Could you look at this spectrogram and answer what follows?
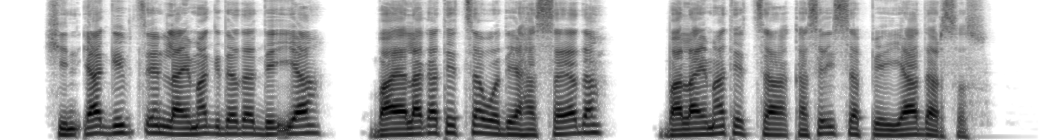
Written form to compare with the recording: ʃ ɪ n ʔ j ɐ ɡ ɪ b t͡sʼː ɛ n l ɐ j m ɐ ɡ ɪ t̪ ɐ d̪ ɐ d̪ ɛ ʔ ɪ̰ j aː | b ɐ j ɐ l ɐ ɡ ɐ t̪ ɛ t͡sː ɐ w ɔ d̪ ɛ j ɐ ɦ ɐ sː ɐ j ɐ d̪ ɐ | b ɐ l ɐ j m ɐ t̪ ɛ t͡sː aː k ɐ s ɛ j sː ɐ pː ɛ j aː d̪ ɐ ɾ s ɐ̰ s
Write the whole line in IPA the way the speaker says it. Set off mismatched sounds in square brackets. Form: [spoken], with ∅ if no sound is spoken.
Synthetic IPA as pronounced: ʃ ɪ n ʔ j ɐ ɡ ɪ b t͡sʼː ɛ n l ɐ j m ɐ ɡ ɪ [d̪] ɐ d̪ ɐ d̪ ɛ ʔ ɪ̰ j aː | b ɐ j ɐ l ɐ ɡ ɐ t̪ ɛ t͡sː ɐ w ɔ d̪ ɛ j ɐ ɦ ɐ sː ɐ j ɐ d̪ ɐ | b ɐ l ɐ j m ɐ t̪ ɛ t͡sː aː k ɐ s ɛ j sː ɐ pː ɛ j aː d̪ ɐ ɾ s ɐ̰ s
